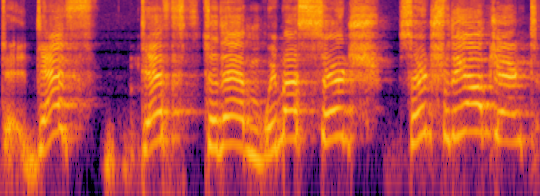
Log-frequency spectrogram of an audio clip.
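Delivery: very high, frantic, panicked goblin yelling. A game master voices the lead goblin after a failed save: panicked goblin yell. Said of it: "the lead goblin who who threw his dagger yells".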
